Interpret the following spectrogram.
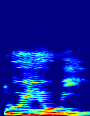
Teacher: Ó, o iu, você tem um ditongo antes, portanto, a sílaba tônica, que é o i final, recebe o acento.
